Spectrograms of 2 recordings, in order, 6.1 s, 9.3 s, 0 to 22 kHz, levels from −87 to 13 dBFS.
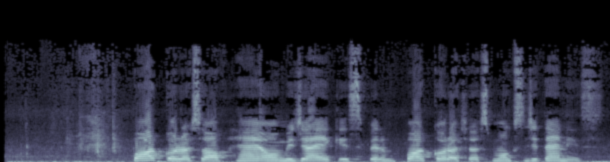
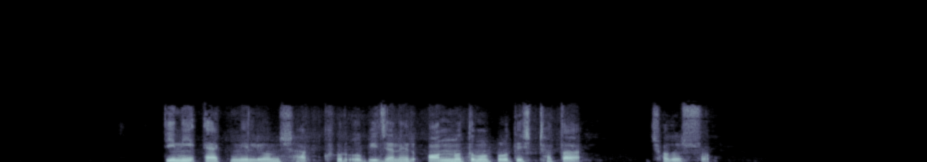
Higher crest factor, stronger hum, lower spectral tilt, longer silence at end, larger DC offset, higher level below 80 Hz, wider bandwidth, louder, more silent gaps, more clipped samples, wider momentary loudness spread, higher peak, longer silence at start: second, 14 dB vs 20 dB; neither; second, -3 dB/octave vs -6 dB/octave; second, 0 s vs 2.2 s; neither; first, -28 dBFS vs -62 dBFS; first, 16.5 kHz vs 8.2 kHz; first, -13 LUFS vs -20 LUFS; neither; neither; first, 17 LU vs 10 LU; about the same, 0 dBFS vs -2 dBFS; second, 0.05 s vs 1.65 s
